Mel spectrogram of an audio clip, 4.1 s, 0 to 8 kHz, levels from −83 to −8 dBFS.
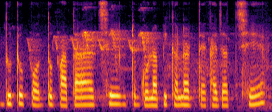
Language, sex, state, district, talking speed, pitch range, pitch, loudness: Bengali, female, West Bengal, Cooch Behar, 130 wpm, 185-220 Hz, 205 Hz, -18 LUFS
